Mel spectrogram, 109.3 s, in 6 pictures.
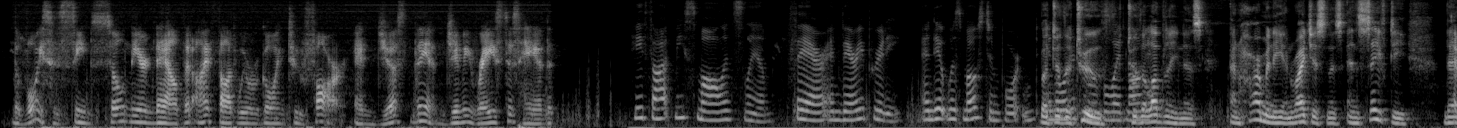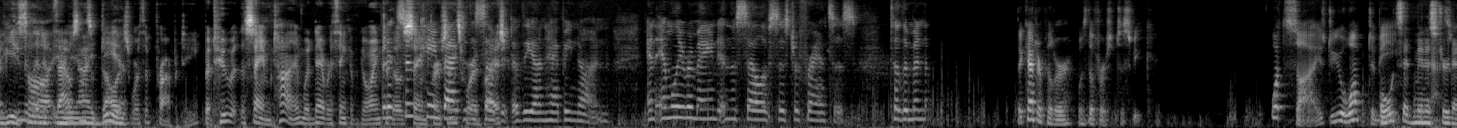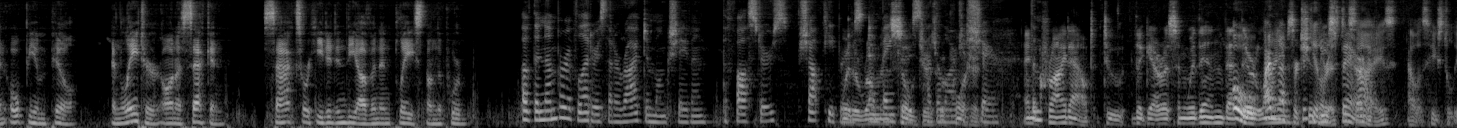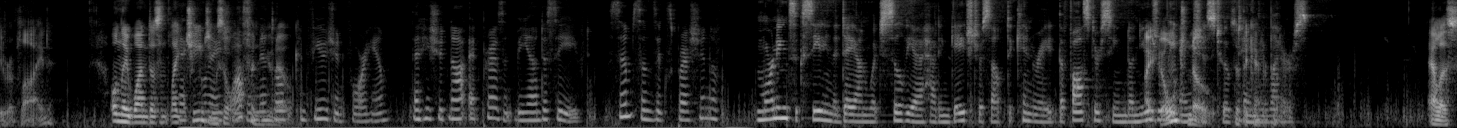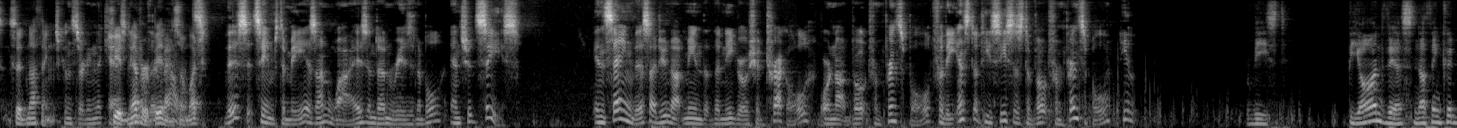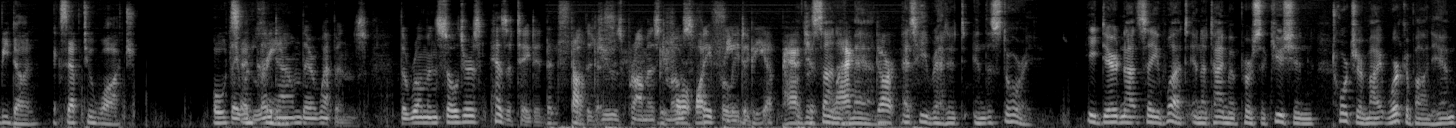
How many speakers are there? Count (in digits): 9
